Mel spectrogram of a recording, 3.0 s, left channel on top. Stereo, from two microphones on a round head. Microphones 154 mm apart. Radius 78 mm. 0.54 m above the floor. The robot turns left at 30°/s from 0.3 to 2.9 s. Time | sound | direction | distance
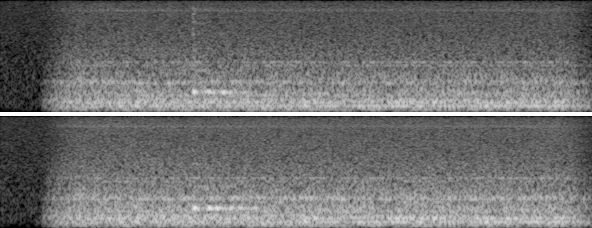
1.0 | a cowbell | 30° left (ahead or behind) | 6.5 m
